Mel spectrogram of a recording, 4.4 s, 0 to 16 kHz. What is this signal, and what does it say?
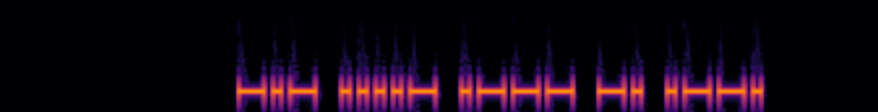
Morse code, heard as a keyed tone, about 28 wpm, 700 Hz. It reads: K4JNP
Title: USA Call Signs - 3x Character Spacing - 28wpm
